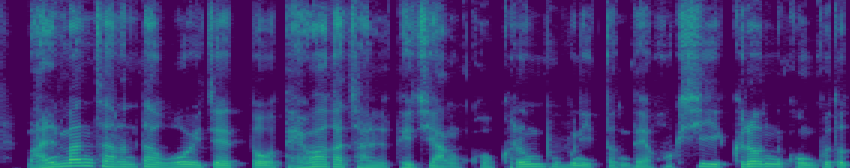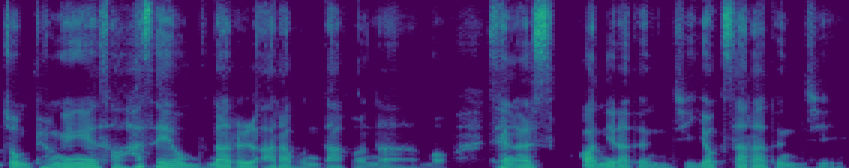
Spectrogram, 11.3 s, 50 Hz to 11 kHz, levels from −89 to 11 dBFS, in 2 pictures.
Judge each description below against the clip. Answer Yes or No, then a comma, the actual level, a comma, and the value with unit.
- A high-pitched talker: No, low, 125 Hz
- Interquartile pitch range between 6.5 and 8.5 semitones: No, wide, 5.7 semitones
